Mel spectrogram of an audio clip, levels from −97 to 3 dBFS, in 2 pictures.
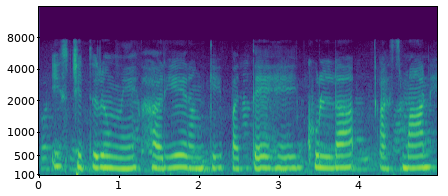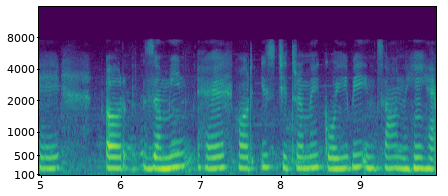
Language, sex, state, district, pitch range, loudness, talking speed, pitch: Hindi, female, Uttar Pradesh, Ghazipur, 230-250 Hz, -19 LUFS, 140 wpm, 240 Hz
